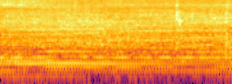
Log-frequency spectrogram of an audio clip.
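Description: Lawn mower cutting grass on a newly acquired property, its engine droning steadily and close throughout with no pauses or talk.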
